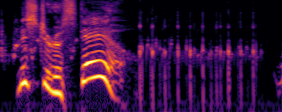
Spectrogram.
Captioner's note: body chatters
